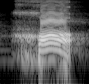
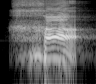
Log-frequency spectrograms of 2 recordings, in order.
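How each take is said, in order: First: The vowel is said with rounded lips. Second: The vowel is said with unrounded lips. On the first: The speaker calls it wrong. "Contoh yang membulatkan bibir adalah kho" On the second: The speaker calls it right. "namun dibaca biasa saja"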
